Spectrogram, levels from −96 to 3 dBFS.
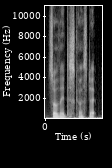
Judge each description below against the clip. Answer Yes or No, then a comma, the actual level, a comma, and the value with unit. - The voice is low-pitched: Yes, low, 105 Hz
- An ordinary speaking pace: No, fast, 210 wpm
